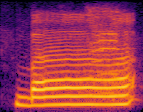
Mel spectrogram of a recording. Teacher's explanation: با بند ہونٹوں کے گیلے حصے سے با ادا ہوتا ہے اور با کی مقدار 1 الف 2 حرکات کے برابر ہم نے با کو کھینچ کے پڑھنا ہے اور با 2 حروف سے مل کے بنا ہے۔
